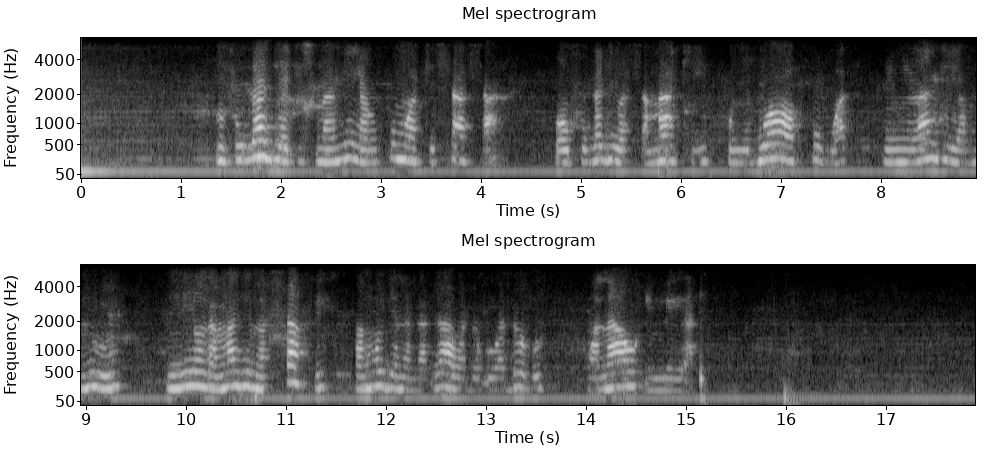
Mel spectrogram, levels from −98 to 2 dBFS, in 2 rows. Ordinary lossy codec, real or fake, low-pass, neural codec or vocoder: Opus, 16 kbps; fake; 5.4 kHz; codec, 44.1 kHz, 2.6 kbps, SNAC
